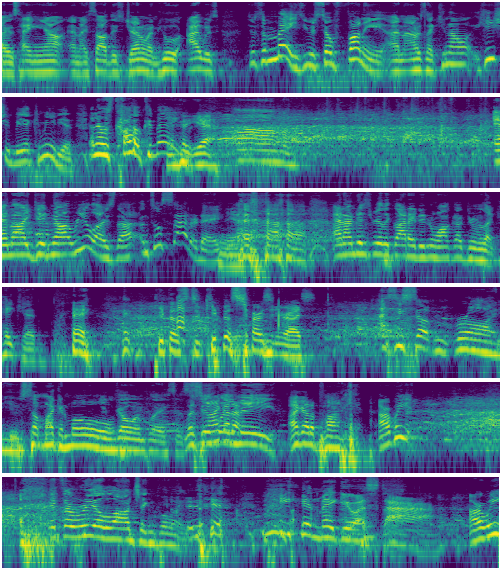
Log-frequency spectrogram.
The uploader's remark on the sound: Live, from MaxFunCon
